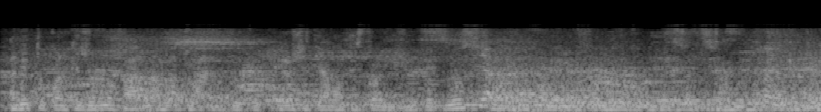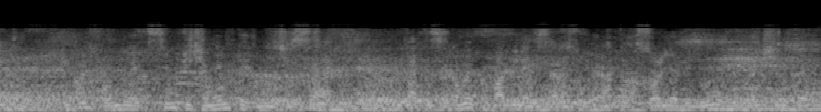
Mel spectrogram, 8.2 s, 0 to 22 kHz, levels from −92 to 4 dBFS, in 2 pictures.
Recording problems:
garbled, watery; badly; nothing above 7.5 kHz
wrong speed, natural pitch; too fast; 1.7 times normal speed
distortion; slight; 10 dB below the speech
chatter from many people; very loud; throughout; 1 dB above the speech

